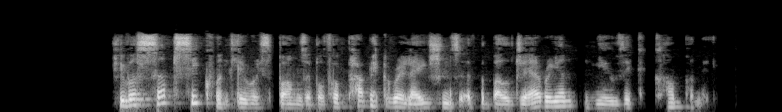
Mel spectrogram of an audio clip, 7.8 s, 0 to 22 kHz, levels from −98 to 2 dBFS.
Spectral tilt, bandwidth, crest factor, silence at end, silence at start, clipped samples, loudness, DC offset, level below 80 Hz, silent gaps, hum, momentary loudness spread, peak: -3.5 dB/octave; 7.6 kHz; 18 dB; 0.8 s; 1.15 s; under 0.1%; -17 LUFS; under 0.1%; -58 dBFS; 6.47-6.54 s; none; 14 LU; 0 dBFS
